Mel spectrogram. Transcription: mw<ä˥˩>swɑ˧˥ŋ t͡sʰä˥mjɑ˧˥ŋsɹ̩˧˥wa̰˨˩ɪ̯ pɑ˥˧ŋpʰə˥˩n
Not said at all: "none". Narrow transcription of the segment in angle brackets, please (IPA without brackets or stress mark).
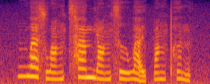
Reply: ä˥˩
